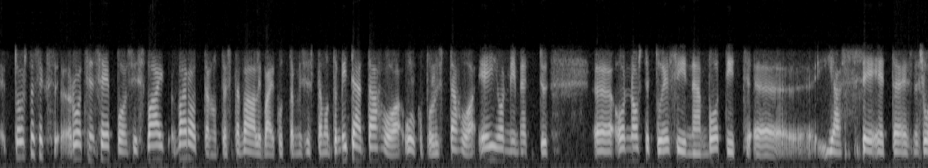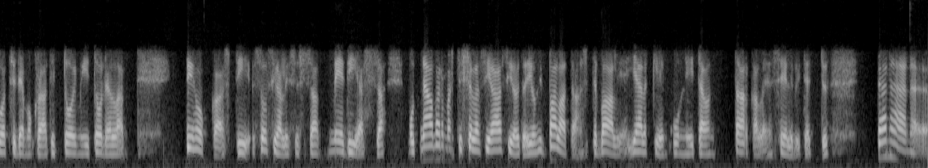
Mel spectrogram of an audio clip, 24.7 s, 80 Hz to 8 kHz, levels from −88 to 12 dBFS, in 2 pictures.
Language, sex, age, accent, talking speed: Finnish, female, 40-59, native, 125 wpm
